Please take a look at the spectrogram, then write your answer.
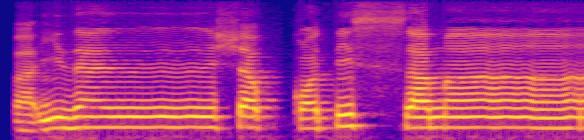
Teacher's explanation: Fa idzan ikhfa hakiki, dengung 2 harakat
